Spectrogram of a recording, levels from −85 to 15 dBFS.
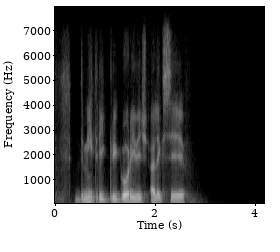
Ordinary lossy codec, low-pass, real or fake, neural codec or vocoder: Opus, 24 kbps; 7.2 kHz; fake; codec, 16 kHz, about 1 kbps, DyCAST, with the encoder's durations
